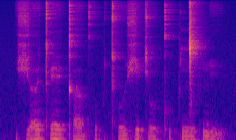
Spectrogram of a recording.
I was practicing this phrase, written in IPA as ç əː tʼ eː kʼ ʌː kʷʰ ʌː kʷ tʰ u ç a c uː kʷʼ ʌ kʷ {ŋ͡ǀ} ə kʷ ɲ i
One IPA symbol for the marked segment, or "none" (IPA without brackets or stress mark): ŋ͡ǀ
